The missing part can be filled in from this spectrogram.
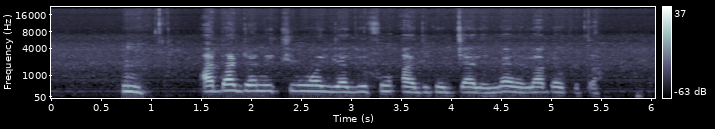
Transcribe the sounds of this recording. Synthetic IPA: a˧da˦d͡ʒɔ˦nĩ˦kʰi˦w̃ɔ̃˦i˨a˧d͡ʒe˧fũ˦a˧˨di˧mĩ˧d͡ʒa˧le˨mɛ˦˨ɾ̃ĩ˧la˦bɛ˦˨ku˨ta˧˨

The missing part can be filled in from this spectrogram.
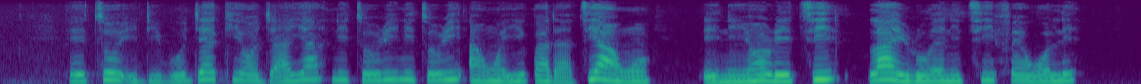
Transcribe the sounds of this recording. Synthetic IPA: e˨to˧i˨di˨bo˨˦d͡ʒɛ˦kʰi˦ɔ˧d͡ʒa˨˦ja˦nĩ˦to˧ɾi˦nĩ˦to˧ɾi˦a˦˨w̃ɔ̃˧e˨ji˨˦k͡pa˧da˨ti˨˦a˦˨w̃ɔ̃˧ | e˨nĩ˨j̃ɔ̃˨˦ɾe˧ti˦ | la˦i˦˨ɾo˧ɛ˧nĩ˧tʰi˦fɛ˦wɔ˧le˦

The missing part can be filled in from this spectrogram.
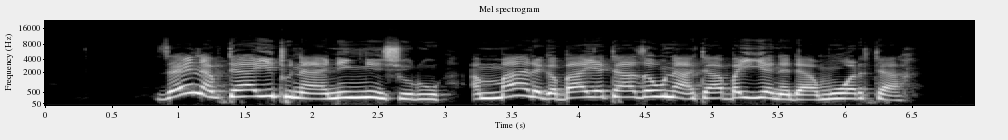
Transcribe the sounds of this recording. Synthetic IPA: zɐ˦jnɐ˨b̚ta˦ji˦tʊ˨naː˨nɪ˦ɲjɪ˦nʃɪ˨ɽuː˦ʔa˨mːaː˦dɐ˨ɡa˨baː˦ja˦ta˦za˦wnaː˨ta˦bɐ˦jːɐ˨na˨daː˨mʊ˦wɐ˦rta˨ʔ

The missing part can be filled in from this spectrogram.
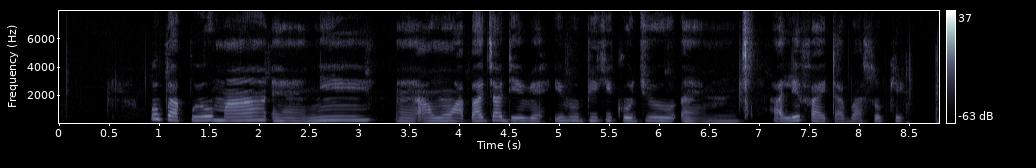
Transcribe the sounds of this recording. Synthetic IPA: o˦ɡ͡ba˦˨k͡pe˨˦o˦mãː˨˦˨nĩ˦˨ | a̰˨w̃ɔ̃˧a˨ba˨˦d͡ʒa˦˨de˧˨ɾɛ˨i˨˦ɾu˦bi˦ki˦ko˧d͡ʒu˦˨ | a̰˨le˨˦fa˧˨i˨da˨ɡ͡ba˨so˦ke˦˨

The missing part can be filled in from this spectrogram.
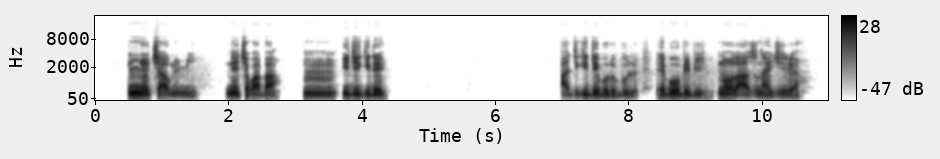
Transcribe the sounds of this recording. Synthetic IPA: n̩˦ɲo˨t͡ʃa˦u˨mi˨mi˨ | ne˨t͡ʃe˦kʷa˦ba˦ | m̩˨i˦di˨ɡi˦de˦ | a̰˨dɪ˨ɡi˦de˦bu˨ɾu˨bu˦lu˨ḛ˦bu˦o˨bi˨bi˦nʊ˦la˨a˦zʊ˦na˨ɪ˨d͡ʒi˦ɾi˨˦a̰˨

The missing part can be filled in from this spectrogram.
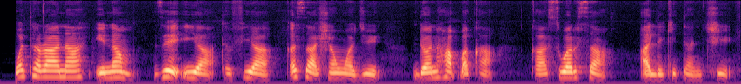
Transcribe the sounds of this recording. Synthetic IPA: wɐ˦ta˦ɾaː˦naː˦ʔɪ˨nɐ˦˨m | zeː˦˨ʔɪ˦ja˨tɐ˨ɸɪ˦jaː˨ | kʼɐ˦saː˨ʃɛ˦ŋwɐ˨d͡ʒe˦ | dɔ˦ŋɦa˦ɓɐ˨ka˨ | kaː˨sʊ˦wɐ˦rsa˨ | ʔa̰˨lɪ˨kʲɪ˦tɐ˨nt͡ʃeː˦

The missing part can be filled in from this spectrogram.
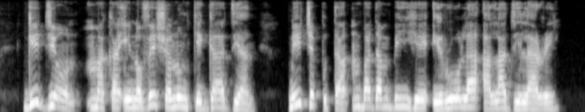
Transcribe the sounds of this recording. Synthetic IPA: ɡɪ˦di˨ɔ˨n̩˨ma˨ka˨i˨no˨ve˦ʃɔ˨nʊ˦ŋ̩˨ke˨ɡa˦di˨a˨n̩˨ | ni˦t͡ʃe˦pʊ˨ta˨m̩˦ba˦da˦m̩˦bi˦i˦ɦe˦ʔe˨ɾu˦o˦la˦ʔa˨la˦dɪ˨la˨ɾɪ˦

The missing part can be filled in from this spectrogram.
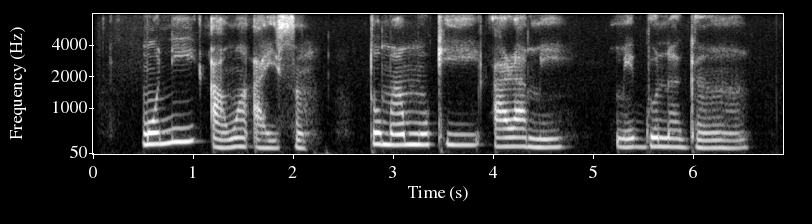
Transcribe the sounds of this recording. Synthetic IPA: mõ˧nĩ˦a˨w̃ɔ̃˧ʔa˨ji˨sã˨ | to˦mãː˦n̩˦mũ˦kʰi˦a˧ɾa˦mĩ˨˧ | mĩ˨˦ɡ͡bo˦nã˨ɡã˨˦˧

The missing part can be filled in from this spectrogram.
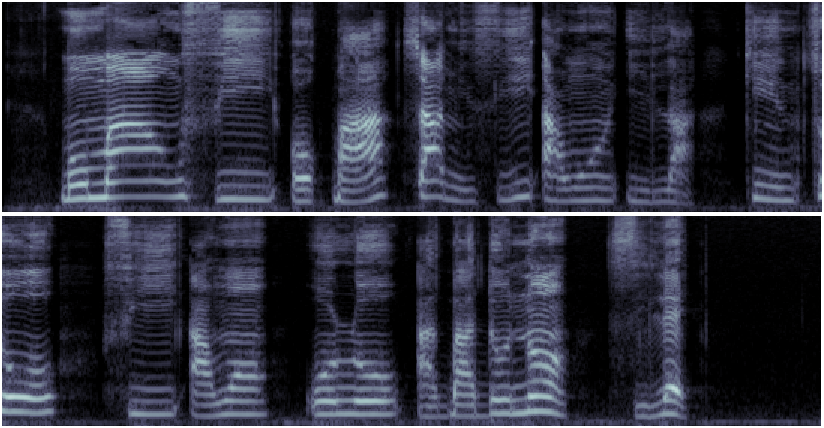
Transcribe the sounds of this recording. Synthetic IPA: mo˧mãː˦n̩˦fi˧ɔ˨k͡pa˨˦ʃa˦˨mĩ˨si˨˦a˦˨w̃ɔ̃˧i˨la˨ | ki˦˧n̩˦to˦ | fi˧a˨w̃ɔ̃˧ | o˧ɾo˧a˨ɡ͡ba˨do˦nãː˦˨ | si˨˦lɛ˦˨

